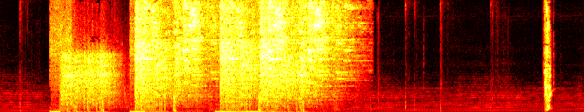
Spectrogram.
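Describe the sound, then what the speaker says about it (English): Glass windows shattering in the PC game KISS Psycho Circus: a loud, bright burst of breaking glass that runs several seconds with tinkling debris, then quiet and one short sharp crack near the end. "The glass windows can also be broken."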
